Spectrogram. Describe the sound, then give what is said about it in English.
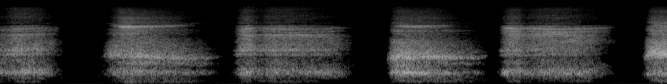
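An activating breathwork technique: a person breathes deep into the belly, up into the chest and out through the mouth. Strong, rushing breaths come in a steady rhythm, each separated by a brief pause. “There's one called the tri-active breath, and it's all in the name. It's a very activating breath, and it's into the belly, up into the chest, and out through the mouth. So it sounds like this.”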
